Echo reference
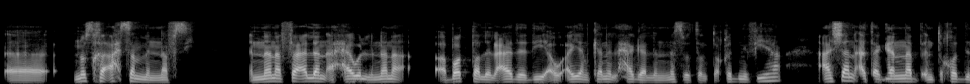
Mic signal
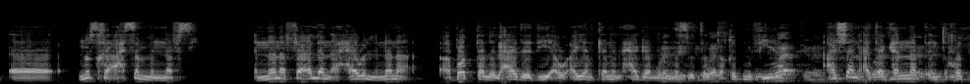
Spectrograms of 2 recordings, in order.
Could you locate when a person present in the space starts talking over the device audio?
7 s

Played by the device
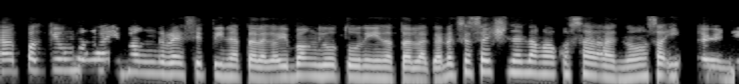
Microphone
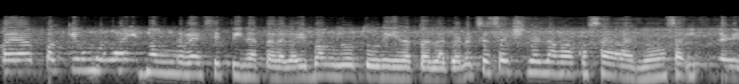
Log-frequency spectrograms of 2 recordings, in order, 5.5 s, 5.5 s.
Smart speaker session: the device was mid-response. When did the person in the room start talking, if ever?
none

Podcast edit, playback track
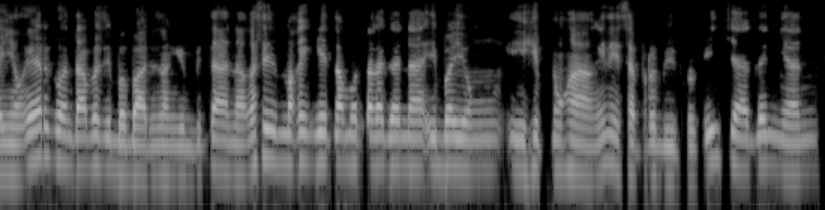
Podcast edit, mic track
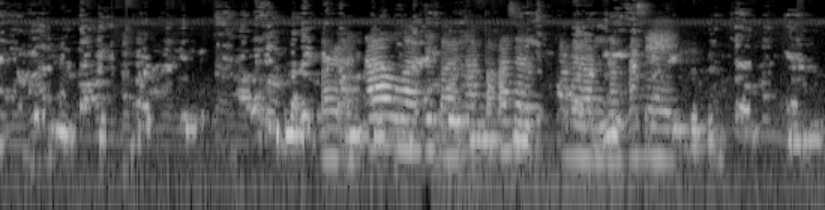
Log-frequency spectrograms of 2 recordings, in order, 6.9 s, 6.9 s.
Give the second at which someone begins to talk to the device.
3 s

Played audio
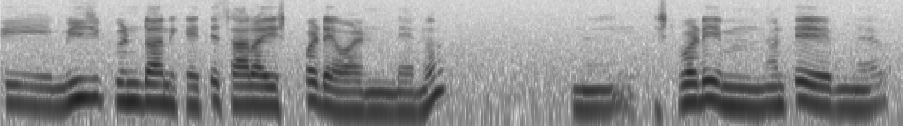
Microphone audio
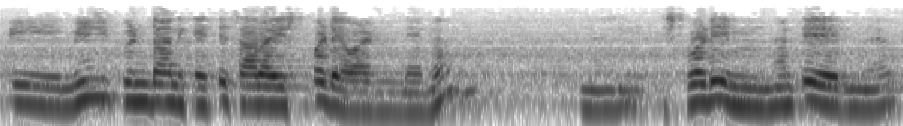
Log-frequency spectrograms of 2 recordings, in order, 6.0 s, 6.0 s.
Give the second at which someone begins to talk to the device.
none

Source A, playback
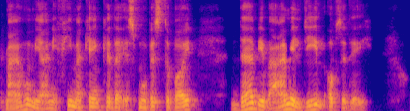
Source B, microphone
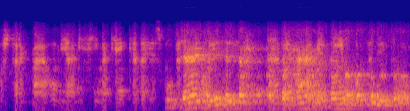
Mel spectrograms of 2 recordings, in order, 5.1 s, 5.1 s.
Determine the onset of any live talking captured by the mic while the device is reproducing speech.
2 s

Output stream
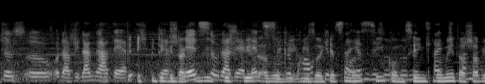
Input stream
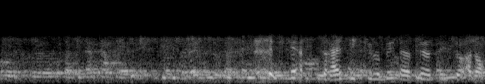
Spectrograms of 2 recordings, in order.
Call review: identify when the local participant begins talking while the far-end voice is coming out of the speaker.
2 s

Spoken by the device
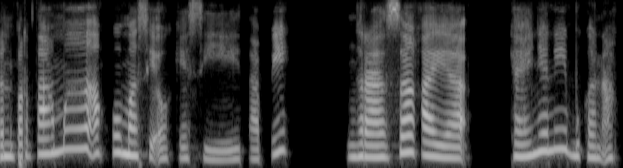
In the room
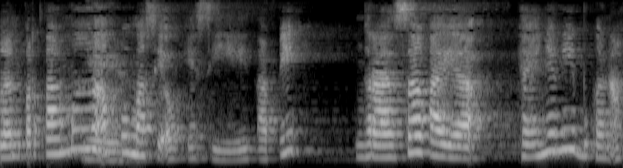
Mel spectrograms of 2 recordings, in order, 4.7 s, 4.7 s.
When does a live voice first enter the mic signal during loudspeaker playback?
1 s

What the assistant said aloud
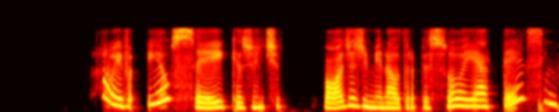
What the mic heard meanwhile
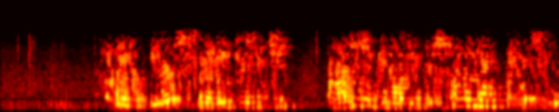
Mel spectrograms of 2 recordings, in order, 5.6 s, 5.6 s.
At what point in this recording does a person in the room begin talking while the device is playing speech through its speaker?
none

